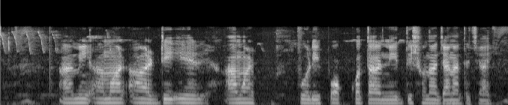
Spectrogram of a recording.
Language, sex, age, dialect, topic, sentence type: Bengali, female, 25-30, Northern/Varendri, banking, statement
